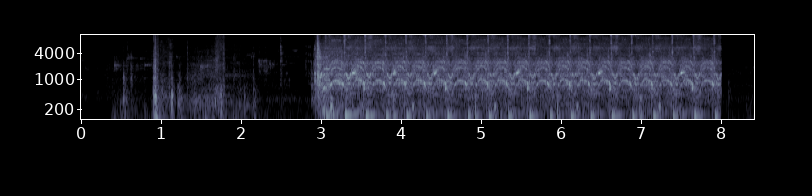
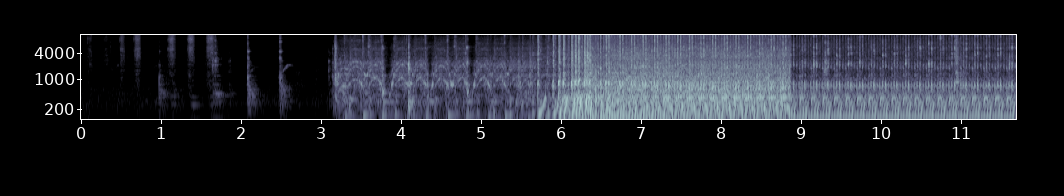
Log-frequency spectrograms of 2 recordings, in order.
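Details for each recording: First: Small Komatsu dozer diesel, just after the head was refitted with the fuel pump confirmed working: steady cranking at about four compressions a second for about five seconds, never catching; it cranks but won't fire. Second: Komatsu dozer diesel after valve work: scattered clicks, a few seconds of cranking, then a strong, even diesel clatter settling to a steady idle; it starts and runs fine.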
